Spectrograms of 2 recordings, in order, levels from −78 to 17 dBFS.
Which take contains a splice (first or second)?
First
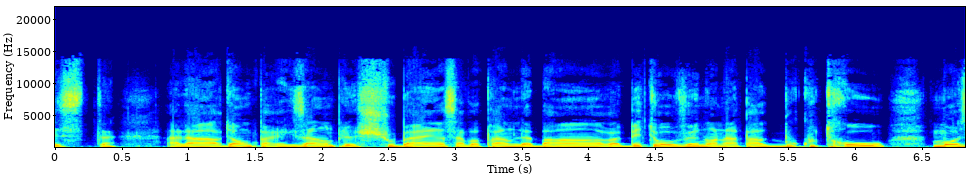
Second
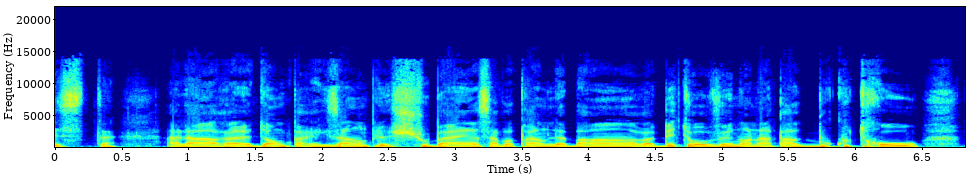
first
